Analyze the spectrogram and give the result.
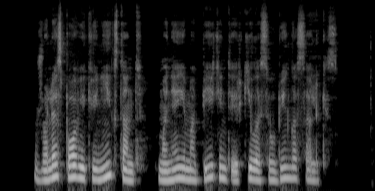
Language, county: Lithuanian, Klaipėda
